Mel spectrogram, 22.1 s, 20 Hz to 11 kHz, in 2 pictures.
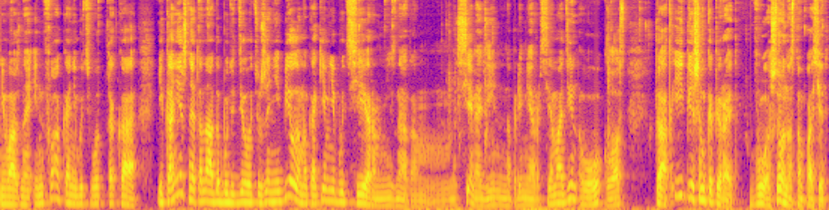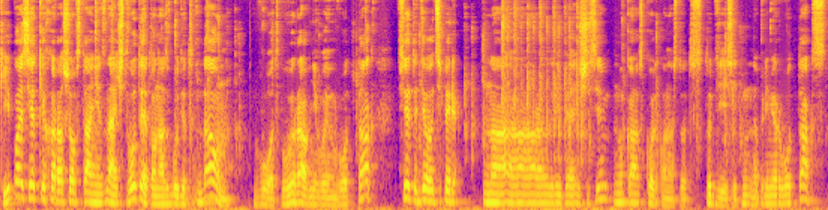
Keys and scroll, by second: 9.9 ctrl+shift+4, 13.7 ctrl+g, 14.1 ctrl+r, 21.5 ctrl+shift+4.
